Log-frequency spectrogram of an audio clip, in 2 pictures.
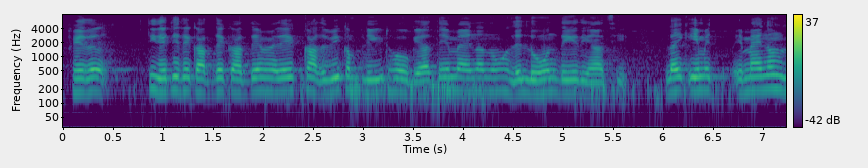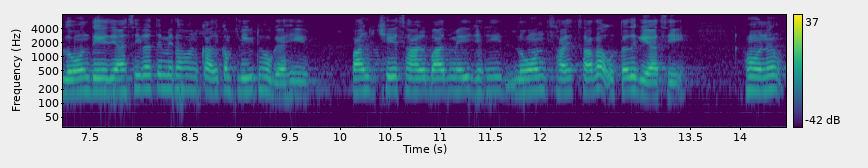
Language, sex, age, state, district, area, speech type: Punjabi, male, 30-45, Punjab, Amritsar, urban, spontaneous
